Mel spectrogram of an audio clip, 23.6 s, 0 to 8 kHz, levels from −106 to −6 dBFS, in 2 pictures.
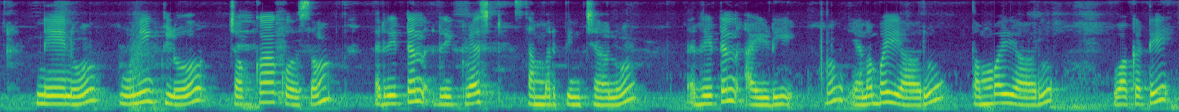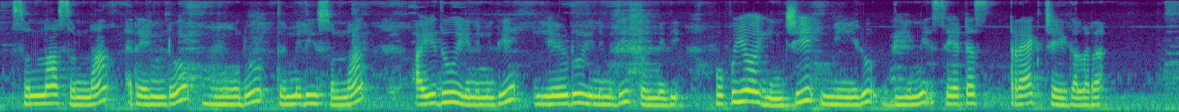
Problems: background sounds at intervals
